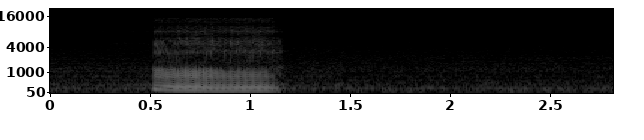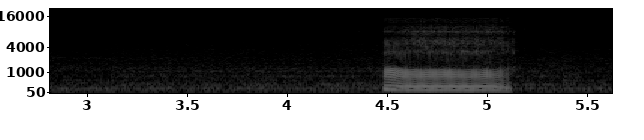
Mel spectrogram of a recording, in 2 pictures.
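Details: Colon the Shih Tzu, a staff dog, asleep and snoring like a person; two strong, rough harmonic snores about four seconds apart, each lasting around 0.6 seconds, in a quiet indoor room.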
